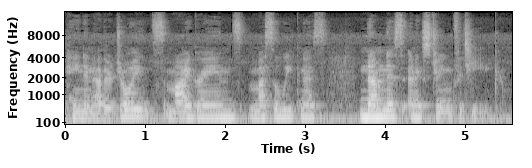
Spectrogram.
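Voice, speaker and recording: The speaker has a Canadian accent and talks at a moderate pace. There is audible room echo and noticeable background noise. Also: woman. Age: 40s. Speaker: patient speaker. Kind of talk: prepared conference presentation. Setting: conference presentation. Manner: formal.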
